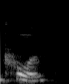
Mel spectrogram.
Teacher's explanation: This is a voiceless bilabial stop, meaning you stop the airflow with a sudden closure of your mouth by pressing the lips together, like the P in pull.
